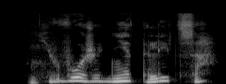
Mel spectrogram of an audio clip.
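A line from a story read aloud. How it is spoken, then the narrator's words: Whispered. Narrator (Russian): шепотом сказала Нава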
